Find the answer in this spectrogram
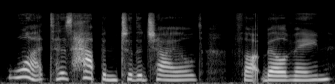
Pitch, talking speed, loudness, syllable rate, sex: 225 Hz, 145 wpm, -19 LUFS, 4.4 syllables/s, female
